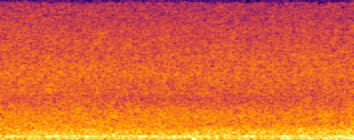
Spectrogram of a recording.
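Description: A dense, steady buzz of many bees fills the air at a bee tree trap-out cone, close and unbroken.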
